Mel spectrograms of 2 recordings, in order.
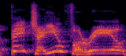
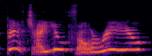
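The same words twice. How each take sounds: First: [name] voice. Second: Put-on Morrison accent. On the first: Retold or imitated. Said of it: "that was a Morrison accent". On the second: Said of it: "a Morrison accent out of reverence".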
